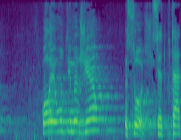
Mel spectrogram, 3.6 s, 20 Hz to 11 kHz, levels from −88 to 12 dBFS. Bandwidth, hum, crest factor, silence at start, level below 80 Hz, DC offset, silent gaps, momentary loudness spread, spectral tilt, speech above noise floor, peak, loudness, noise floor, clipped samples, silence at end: 11 kHz; none; 16 dB; 0 s; -54 dBFS; under 0.1%; none; 8 LU; -4 dB/octave; 27 dB; -2 dBFS; -17 LUFS; -44 dBFS; under 0.1%; 0 s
